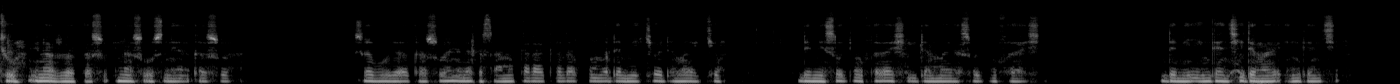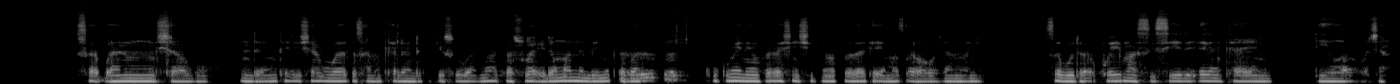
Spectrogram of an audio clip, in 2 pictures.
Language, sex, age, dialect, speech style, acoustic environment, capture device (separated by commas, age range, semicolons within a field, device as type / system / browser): Hausa, male, 25-34, Nigeria - Katsina, happy; anxious; nervous; excited; focused; tired; relaxed; stressed, people talking; music; nature; silence; traffic; construction; appliances, mobile / Linux / Chrome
